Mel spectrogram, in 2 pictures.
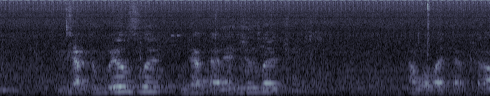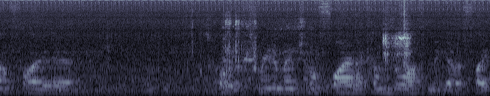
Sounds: Speech

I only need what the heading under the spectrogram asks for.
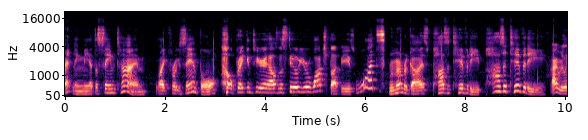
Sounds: Speech

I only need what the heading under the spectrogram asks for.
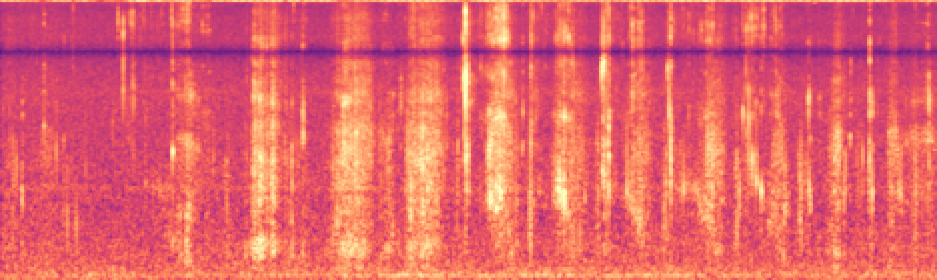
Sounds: Chewing, Biting

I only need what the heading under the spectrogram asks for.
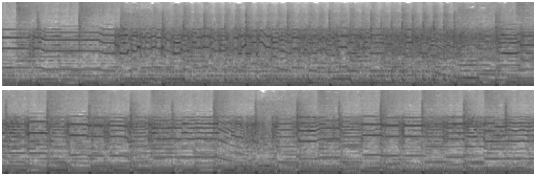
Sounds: Musical instrument, Guitar, Plucked string instrument, Electric guitar, Music

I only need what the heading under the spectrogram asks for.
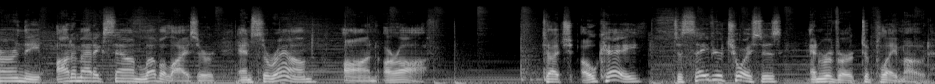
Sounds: Speech, Music

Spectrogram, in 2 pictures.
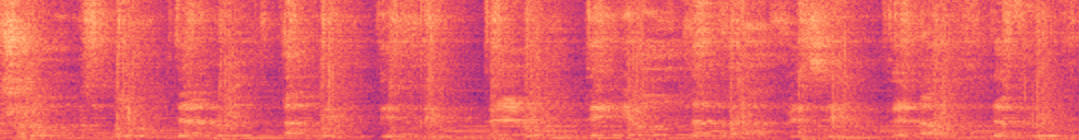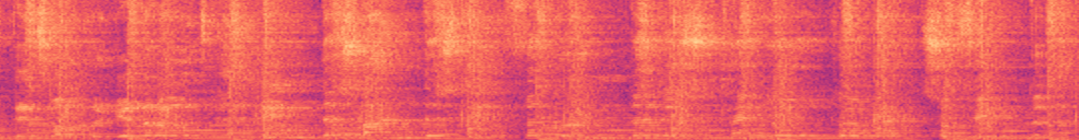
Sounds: yodelling

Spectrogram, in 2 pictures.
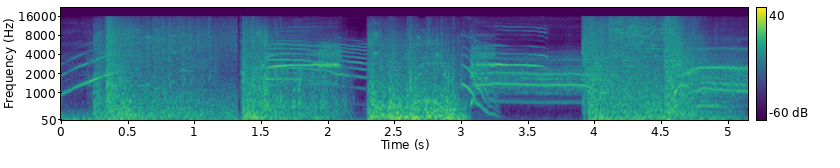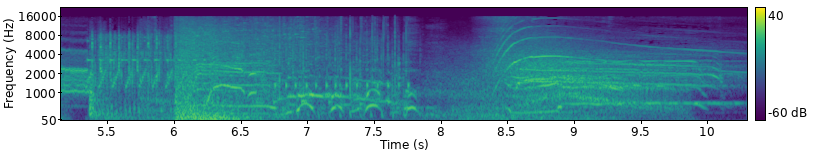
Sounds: outside, rural or natural

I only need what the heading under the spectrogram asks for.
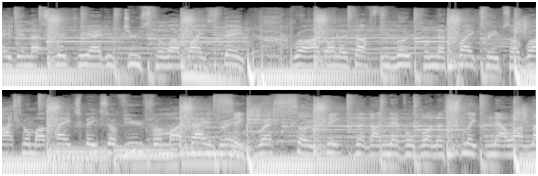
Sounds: Music

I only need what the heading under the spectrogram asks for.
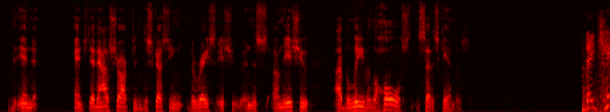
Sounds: Speech

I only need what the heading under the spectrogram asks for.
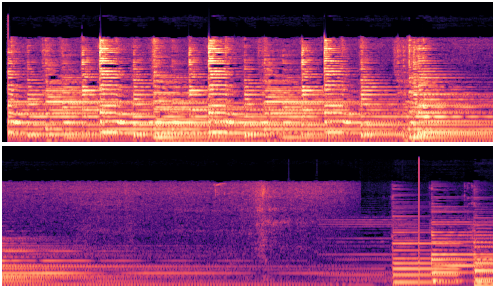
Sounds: Pizzicato, Zither

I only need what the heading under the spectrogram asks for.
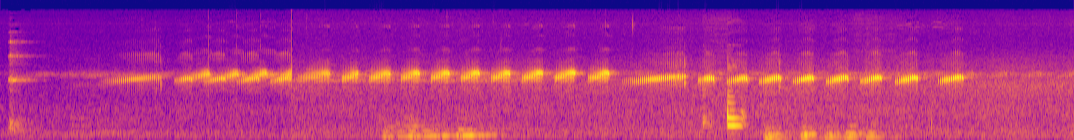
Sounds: frog croaking

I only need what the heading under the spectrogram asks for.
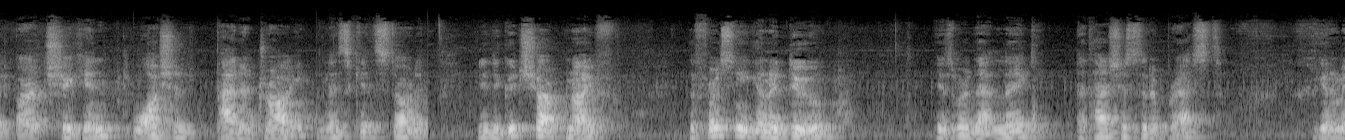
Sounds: Speech

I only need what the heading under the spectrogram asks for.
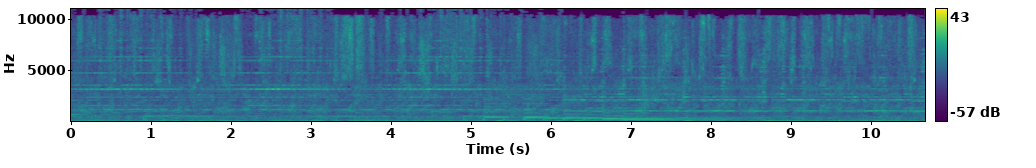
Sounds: Music

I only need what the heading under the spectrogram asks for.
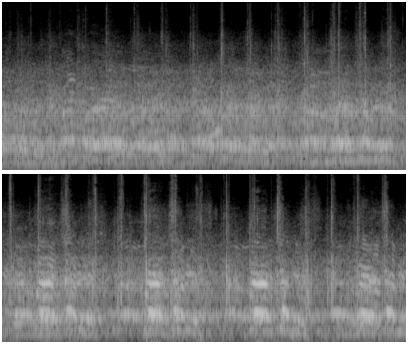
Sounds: Speech

